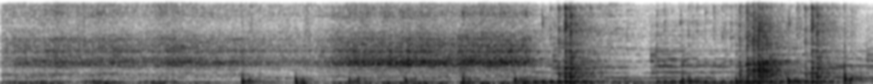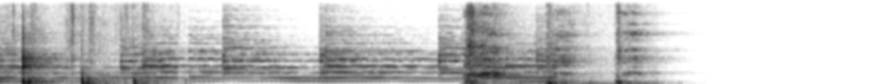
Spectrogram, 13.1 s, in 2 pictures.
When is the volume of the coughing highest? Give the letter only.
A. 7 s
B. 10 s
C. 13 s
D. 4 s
B.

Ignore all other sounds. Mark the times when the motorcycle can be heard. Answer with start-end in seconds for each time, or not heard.
0.0-6.3.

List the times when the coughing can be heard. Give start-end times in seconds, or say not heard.
10.0-11.5.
